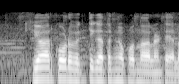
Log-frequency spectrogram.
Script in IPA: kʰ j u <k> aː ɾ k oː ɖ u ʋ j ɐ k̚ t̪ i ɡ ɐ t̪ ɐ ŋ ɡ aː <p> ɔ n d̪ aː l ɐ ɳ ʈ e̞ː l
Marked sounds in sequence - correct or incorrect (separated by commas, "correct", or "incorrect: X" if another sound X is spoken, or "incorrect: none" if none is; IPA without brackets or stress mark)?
incorrect: none, correct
